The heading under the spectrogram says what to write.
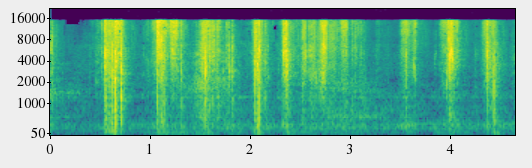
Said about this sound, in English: Yeah, so I'm going to grab my Spirits and Shadows Oracle deck, and I will get to shuffling. I'm going to shuffle 3 times.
